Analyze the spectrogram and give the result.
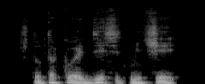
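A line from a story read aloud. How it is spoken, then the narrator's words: Grumbling. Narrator (Russian): проворчал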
